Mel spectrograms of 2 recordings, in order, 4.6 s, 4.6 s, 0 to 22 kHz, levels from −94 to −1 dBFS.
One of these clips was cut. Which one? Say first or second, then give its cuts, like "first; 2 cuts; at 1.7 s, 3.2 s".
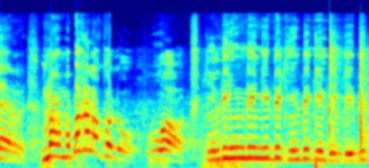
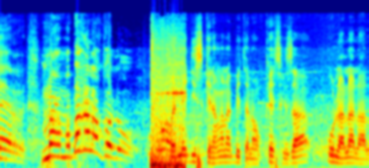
second; 1 cut; at 2.1 s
